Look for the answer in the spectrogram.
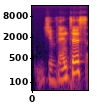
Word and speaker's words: Juventus: He recently transferred clubs from Real Madrid to Juventus.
